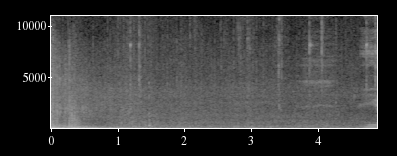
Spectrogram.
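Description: Naval 3-inch guns firing in the warship game Ultimate Admiral Dreadnoughts, a heavy boom at the start trailing into a continuous low rumbling roar of distant gunfire and explosions.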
